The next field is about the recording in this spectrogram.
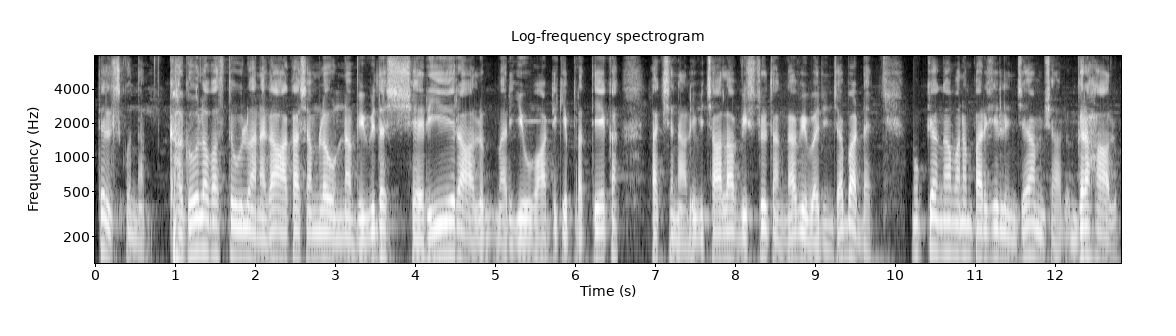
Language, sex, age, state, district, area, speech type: Telugu, male, 18-30, Andhra Pradesh, Palnadu, rural, spontaneous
